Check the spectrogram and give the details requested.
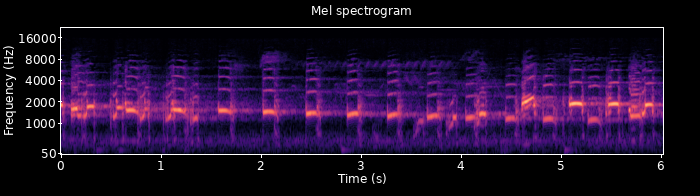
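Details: Red-legged seriema of the cerrado calling and singing in duet: a fast run of harmonic yelping notes, over two per second, overlapping and uneven in rhythm, some notes rising, others dipping.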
